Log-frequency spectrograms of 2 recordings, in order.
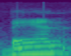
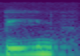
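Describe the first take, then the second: First: The vowel is a short eh sound. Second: The vowel is a long ee sound. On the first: This is a regional American form. "or even ban" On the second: This is the British form. "not like in Great Britain, not bean"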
